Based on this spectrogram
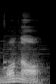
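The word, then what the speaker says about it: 物: Mono, by the way, accent on the syllable.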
